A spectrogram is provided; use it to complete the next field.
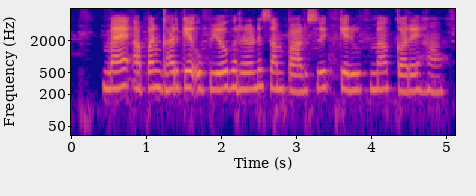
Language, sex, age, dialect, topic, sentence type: Chhattisgarhi, female, 51-55, Central, banking, statement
